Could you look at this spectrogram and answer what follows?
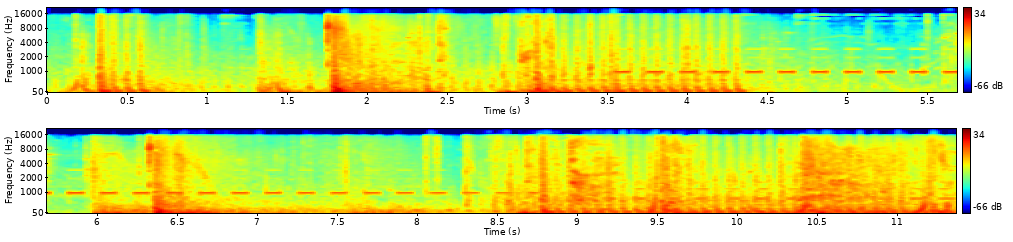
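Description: Rapid bursts of pistol and automatic gunfire in the video game Halo Infinite, loud and dense with repeated shots, a brief quieter stretch with beeping tones midway, then more firing and booms.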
